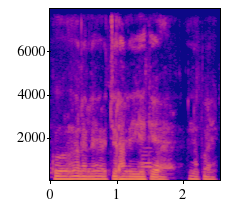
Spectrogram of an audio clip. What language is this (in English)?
Santali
